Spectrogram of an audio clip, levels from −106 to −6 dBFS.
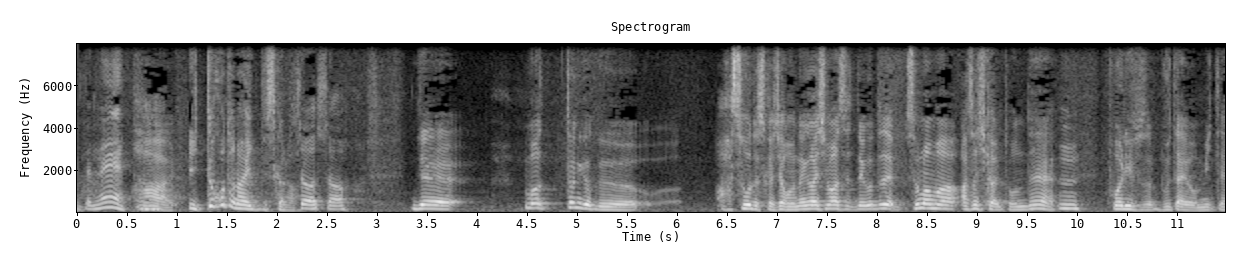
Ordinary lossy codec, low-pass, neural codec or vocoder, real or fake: none; none; none; real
